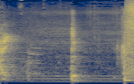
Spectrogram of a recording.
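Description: A live metal band's song cuts off with a short ringing tail, leaving a steady low hum from the stage. There is a single sharp hit about a second in, and a voice comes in loudly over the speakers near the end.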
